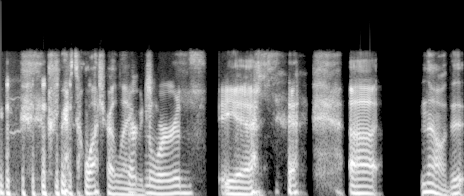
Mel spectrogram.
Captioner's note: laugh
